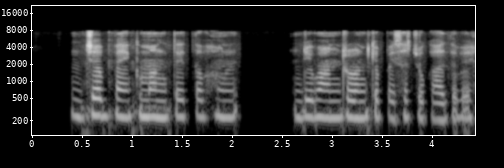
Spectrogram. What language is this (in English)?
Magahi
